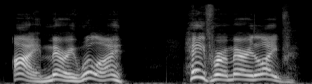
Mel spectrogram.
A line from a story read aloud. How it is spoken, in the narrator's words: cried he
